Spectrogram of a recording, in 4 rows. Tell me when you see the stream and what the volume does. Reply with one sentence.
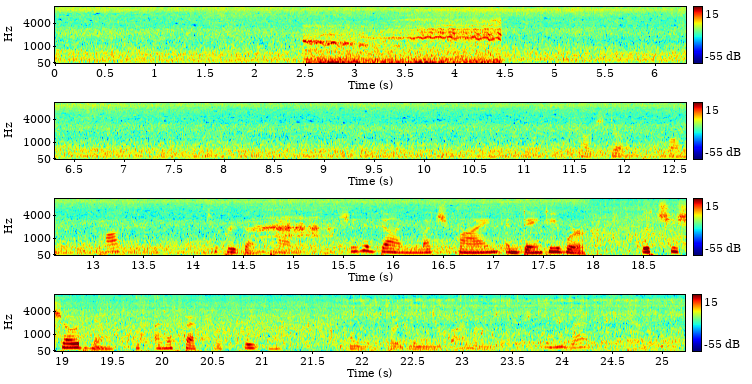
The stream can be heard from 0.0 to 25.1 s, at a steady volume.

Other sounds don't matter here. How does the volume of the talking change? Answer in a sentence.
The loudness of the talking goes up, then down.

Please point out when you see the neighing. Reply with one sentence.
The neighing can be heard from 2.5 to 4.5 s and from 14.6 to 15.5 s.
